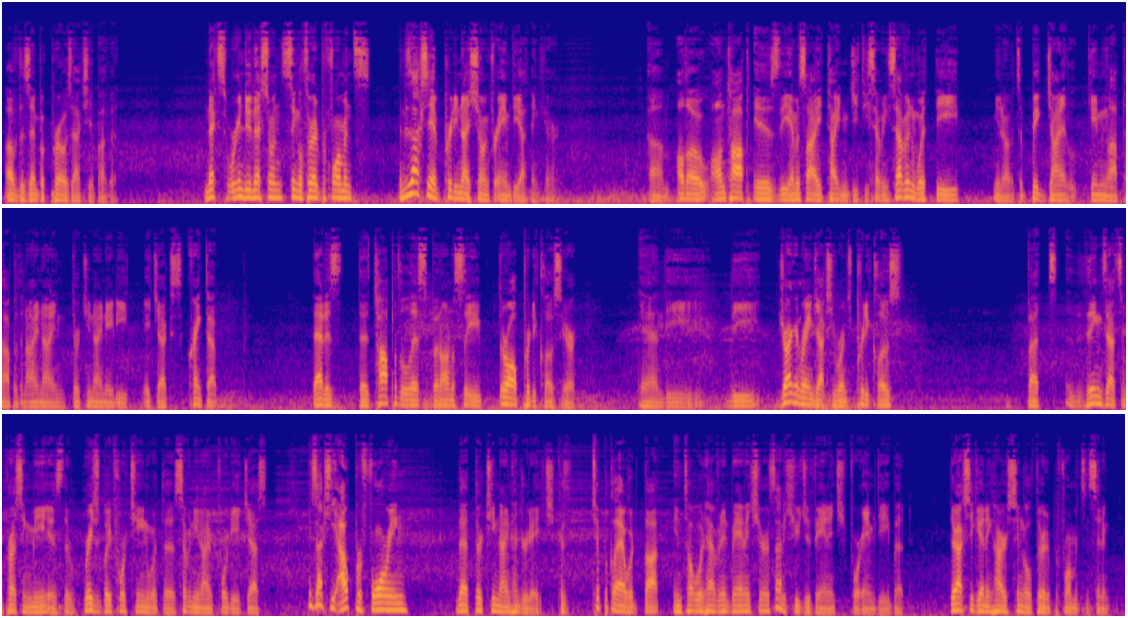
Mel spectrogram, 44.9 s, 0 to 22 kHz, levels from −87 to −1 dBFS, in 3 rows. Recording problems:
wind in the background; faint; throughout; 20 dB below the speech

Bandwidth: 14.5 kHz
